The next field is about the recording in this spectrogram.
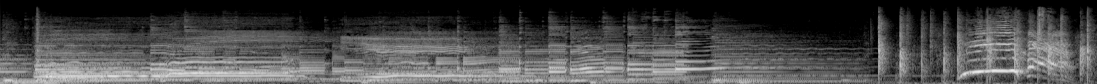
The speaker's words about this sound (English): Oh, man, you can feel the people out there clapping along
